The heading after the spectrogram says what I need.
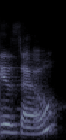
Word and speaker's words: Izzo: Okay, guys, I have Amy Izzo. I've always called you Amy Izzo. If am I Yeah, pronouncing it right?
